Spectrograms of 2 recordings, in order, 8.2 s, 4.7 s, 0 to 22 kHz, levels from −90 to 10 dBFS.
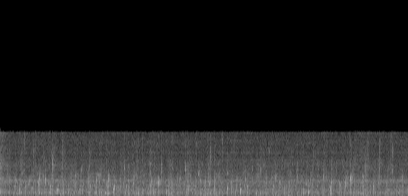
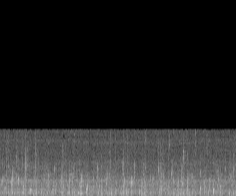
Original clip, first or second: second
